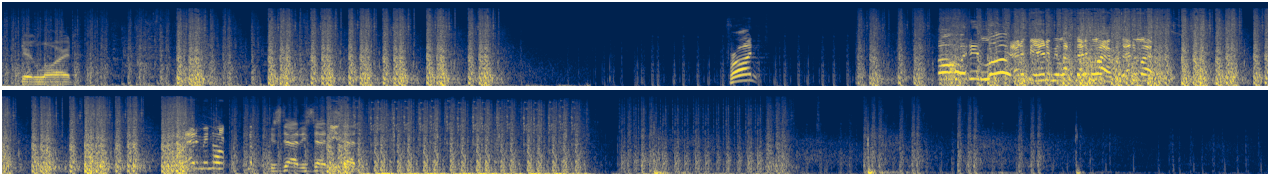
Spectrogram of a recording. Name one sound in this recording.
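Footsteps crunch quickly on sand and gravel.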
